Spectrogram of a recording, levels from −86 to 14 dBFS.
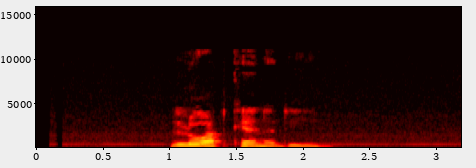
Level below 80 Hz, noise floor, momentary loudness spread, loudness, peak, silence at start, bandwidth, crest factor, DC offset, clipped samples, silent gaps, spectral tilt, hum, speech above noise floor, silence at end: -86 dBFS; -63 dBFS; 17 LU; -27 LUFS; -10 dBFS; 1 s; 11.5 kHz; 20 dB; under 0.1%; under 0.1%; none; -7.5 dB/octave; none; 38 dB; 1.05 s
